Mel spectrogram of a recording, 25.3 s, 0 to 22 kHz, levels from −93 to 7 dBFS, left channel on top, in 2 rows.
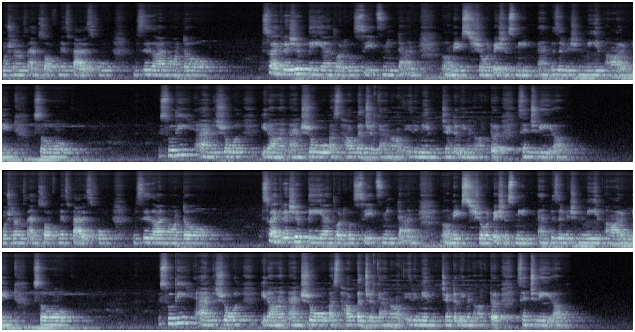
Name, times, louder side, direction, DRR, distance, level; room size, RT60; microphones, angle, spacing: voice 1, 0.0-4.1 5.2-13.9 15.7-24.0, right 2 dB, 35° right, 2 dB, 0.3 m, -23 dB
3.0 x 2.2 x 4.2 m, 1.0 s
head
